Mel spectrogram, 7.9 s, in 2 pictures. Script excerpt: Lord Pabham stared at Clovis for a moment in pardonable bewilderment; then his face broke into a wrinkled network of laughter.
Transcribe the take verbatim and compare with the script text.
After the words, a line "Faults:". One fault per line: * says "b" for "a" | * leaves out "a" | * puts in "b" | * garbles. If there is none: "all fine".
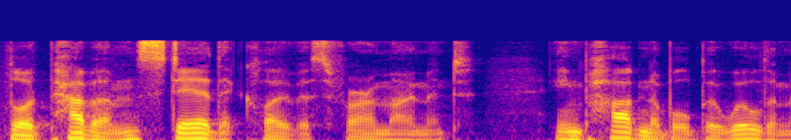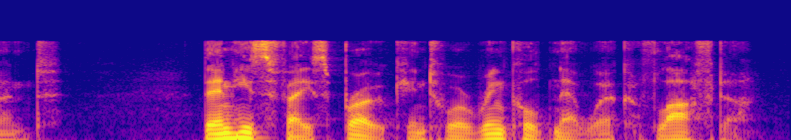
Lord Pabham stared at Clovis for a moment in pardonable bewilderment; then his face broke into a wrinkled network of laughter.
Faults:
all fine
